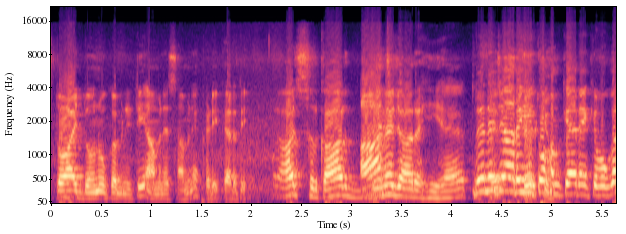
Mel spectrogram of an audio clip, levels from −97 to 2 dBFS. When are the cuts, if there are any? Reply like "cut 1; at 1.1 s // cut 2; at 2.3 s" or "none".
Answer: cut 1; at 2.3 s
